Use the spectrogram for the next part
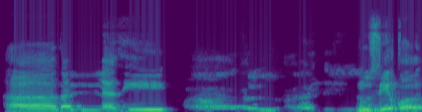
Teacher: یا ساکن، یا سے پہلے زیر اور لام باریک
